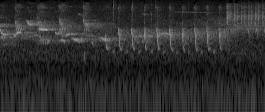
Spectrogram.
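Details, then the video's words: Common nightingale singing in bushes: a varied warbling phrase that gives way to a fast run of about ten clipped, evenly spaced notes, with a faint low rumble underneath. "Słowik Rdzawy w krzakach sobie śpiewa"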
